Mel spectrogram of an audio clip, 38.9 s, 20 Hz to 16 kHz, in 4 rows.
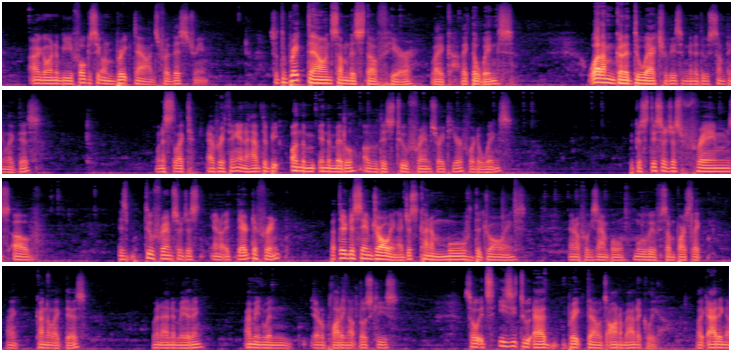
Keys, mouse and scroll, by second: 5.2 click, 6.5 click, 10.0 Tab, 10.8 a, 12.6-13.9 drag, 14.5 right click, 15.2 shift+right click, 15.7 shift+right click, 16.2 shift+right click, 16.6 shift+right click, 17.5 shift+right click, 18.3 shift+right click, 19.1 shift+right click, 20.1 right click, 20.4 shift+middle click, 21.7-24.8 drag, 27.3 shift+right click, 27.8 g, 29.0 middle click, 32.6 right click, 33.7 ctrl+z, 35.6-36.4 drag.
